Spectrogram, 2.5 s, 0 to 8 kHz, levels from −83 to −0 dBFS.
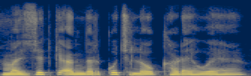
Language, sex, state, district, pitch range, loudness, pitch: Hindi, male, Karnataka, Bangalore, 150-175 Hz, -14 LUFS, 155 Hz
